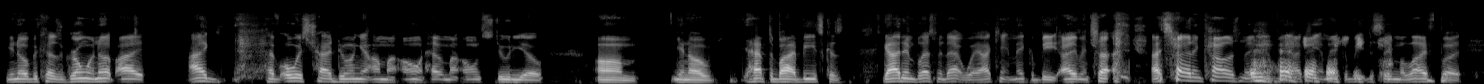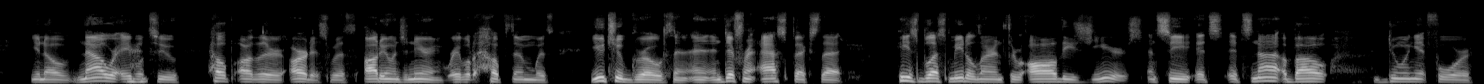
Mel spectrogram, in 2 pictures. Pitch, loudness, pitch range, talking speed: 125 Hz, -24 LUFS, 115-140 Hz, 200 wpm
